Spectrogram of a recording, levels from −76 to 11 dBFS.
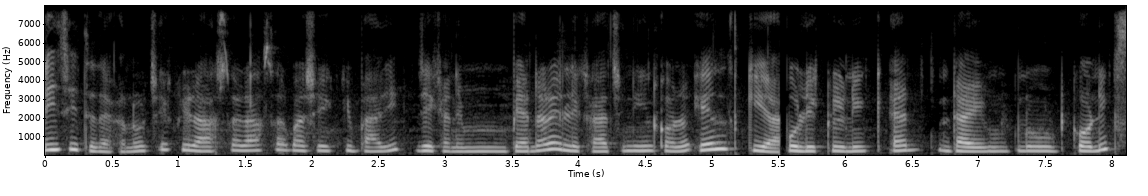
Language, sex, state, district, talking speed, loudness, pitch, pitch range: Bengali, female, West Bengal, Malda, 150 wpm, -17 LUFS, 250 Hz, 230-270 Hz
